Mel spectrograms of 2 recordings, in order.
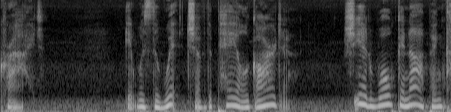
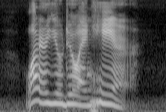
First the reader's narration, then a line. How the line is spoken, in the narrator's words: the witch growled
